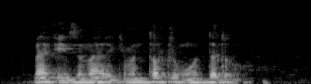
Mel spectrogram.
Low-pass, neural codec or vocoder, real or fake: 7.2 kHz; none; real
